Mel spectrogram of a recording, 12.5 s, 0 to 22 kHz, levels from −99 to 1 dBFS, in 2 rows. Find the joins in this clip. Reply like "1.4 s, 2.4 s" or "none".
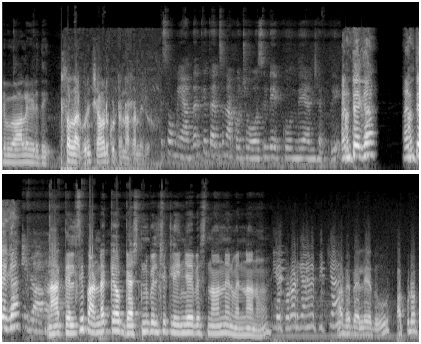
2.3 s, 6.6 s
